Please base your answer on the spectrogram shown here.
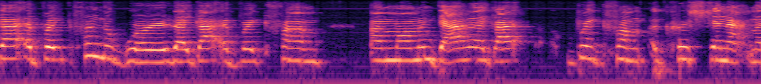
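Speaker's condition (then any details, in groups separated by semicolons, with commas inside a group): Cerebral palsy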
